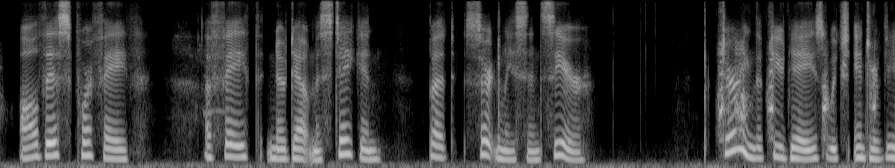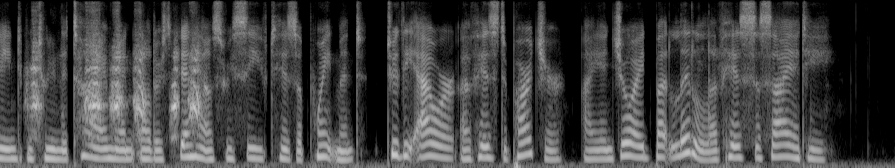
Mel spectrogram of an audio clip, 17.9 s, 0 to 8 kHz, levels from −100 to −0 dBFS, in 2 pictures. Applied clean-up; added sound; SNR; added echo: neural diffusion model UNIVERSE++.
